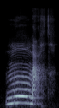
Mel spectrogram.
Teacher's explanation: We call that Montmartre and you don't pronounce the T.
